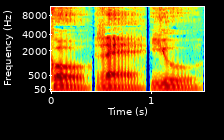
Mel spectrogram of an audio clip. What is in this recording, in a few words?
"koreyu", concat syllables; Affixing experiment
